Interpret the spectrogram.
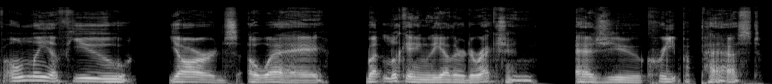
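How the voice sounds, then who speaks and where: A man acting as game master, narrating and running a tabletop horror role-playing game. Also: mid-range voice.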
